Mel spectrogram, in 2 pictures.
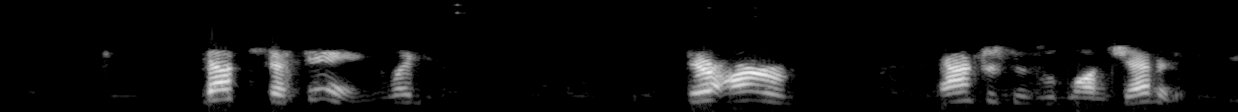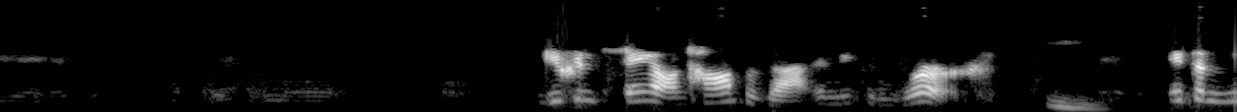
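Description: A young woman speaks calmly into a microphone, in short bursts with pauses.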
